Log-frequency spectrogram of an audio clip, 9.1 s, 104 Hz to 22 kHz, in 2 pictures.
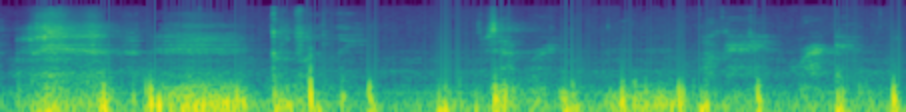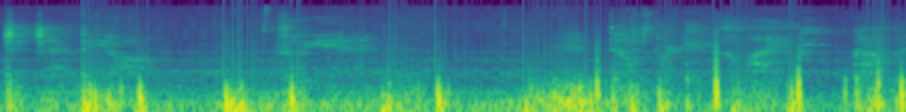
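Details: Fast, steady, low heart thumps of about 88 per minute, recorded after exercise in an ASMR heartbeat recording, with soft whispering over it: normal heartbeat after exercise.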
